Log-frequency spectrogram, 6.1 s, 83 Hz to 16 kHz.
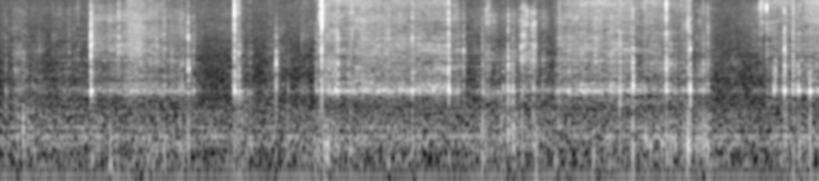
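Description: Long nails scratch and grip the thin plastic and label of a small, clear, hollow, mostly empty plastic Coca-Cola bottle held close to the mic. The result is steady, bright crinkling and scratching with a constant tone near 1.2 kHz, broken by many sharp, quick crackles and clicks.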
